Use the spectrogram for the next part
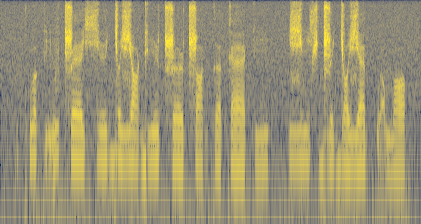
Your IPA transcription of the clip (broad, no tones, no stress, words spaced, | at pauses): kʷʼʌ kḭv ʈ͡ʂɛ çɪ ɟʌʑɑɡi ʈ͡ʂə ʈ͡ʂɑɡkɜkæ ki | ʑiç ɖ͡ʐɪɟɒʑæ kʷʰɑ̰mɒ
